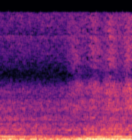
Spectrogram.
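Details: Rear axle of a Bolero while driving: a steady gear whine over the rumble. The crown and pinion is worn and its oil had run completely dry; the joints were found fine.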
